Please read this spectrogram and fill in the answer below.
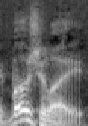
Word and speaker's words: Beaujolais: so it would say beaujolais and then afterwards it would say b.o.w little line j-o-l-l-y bull jolly kind of thing you know and it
